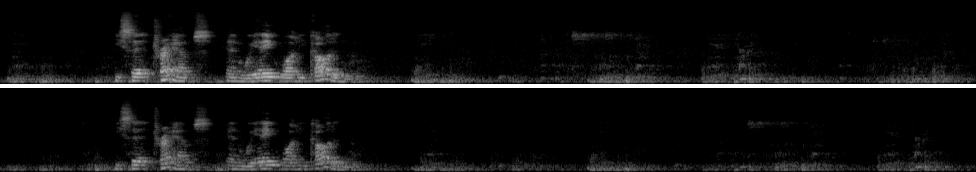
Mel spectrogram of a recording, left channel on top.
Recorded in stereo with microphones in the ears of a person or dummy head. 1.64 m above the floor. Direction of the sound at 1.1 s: 30° left (ahead or behind).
